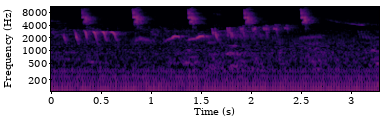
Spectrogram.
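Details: Crimson Topaz, a territorial, dominant Amazon hummingbird, giving high, sharp chips about twice a second mixed with quick twittering note series, over a steady low hum.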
